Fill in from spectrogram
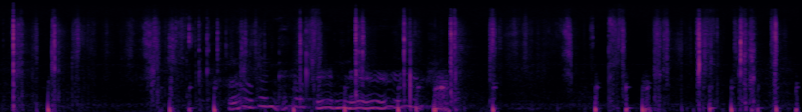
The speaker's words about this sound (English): All right. We've picked up the mic again, and now we're going to put the mic back down and shuffle the deck and ask Alistair Crowley Toth Tech, what did you think about that set?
